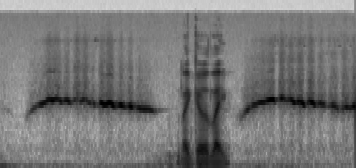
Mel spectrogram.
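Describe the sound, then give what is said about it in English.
A person whistles to imitate a whistle they once heard, producing two long, clear, mid-high tones that waver slightly. Brief talk comes between the two whistles. “But the whistle was like, I don't know if I could whistle. It was like,”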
